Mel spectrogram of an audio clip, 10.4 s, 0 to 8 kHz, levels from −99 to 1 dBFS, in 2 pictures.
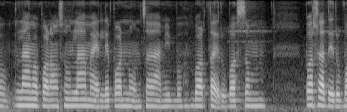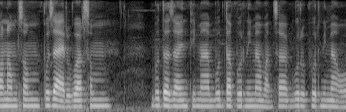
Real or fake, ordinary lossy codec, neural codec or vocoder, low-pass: real; none; none; none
